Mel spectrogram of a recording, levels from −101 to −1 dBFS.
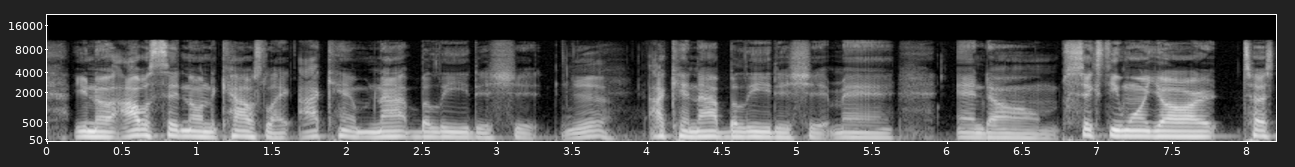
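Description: No technical faults can be heard anywhere in the speech. Nothing in the recording, transmission or playback chain leaves an audible trace at any point.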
